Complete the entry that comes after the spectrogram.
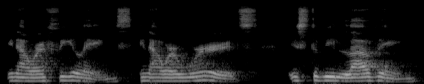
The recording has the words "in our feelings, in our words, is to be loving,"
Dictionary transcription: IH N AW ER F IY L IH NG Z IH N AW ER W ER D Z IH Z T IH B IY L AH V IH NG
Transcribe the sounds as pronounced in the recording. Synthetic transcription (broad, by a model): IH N AW ER F IY L IH NG Z IH N AW ER W ER D Z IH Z T IH B IY L AH V IH NG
